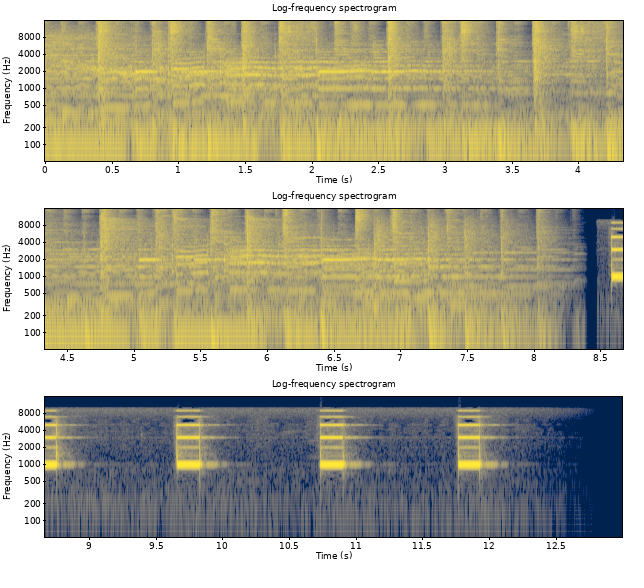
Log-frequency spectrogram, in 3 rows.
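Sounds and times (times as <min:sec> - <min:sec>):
background music: 0:00.0 - 0:08.4.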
